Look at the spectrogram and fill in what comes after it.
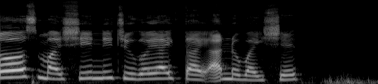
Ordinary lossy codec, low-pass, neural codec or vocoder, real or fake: none; none; none; real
